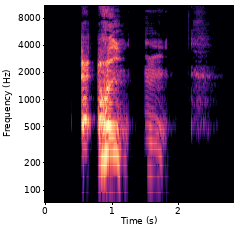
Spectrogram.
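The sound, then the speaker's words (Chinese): A person clears their throat in four rough, gravelly bursts: two quick strong ones, then a shorter, more voiced one and a faint final rasp. No speech. “然后，我清了清嗓子，大声的喊道”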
